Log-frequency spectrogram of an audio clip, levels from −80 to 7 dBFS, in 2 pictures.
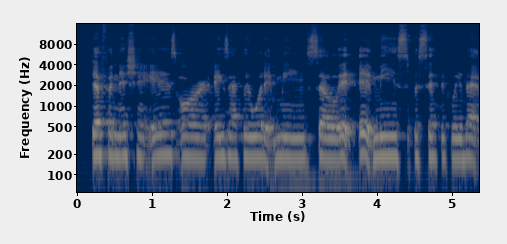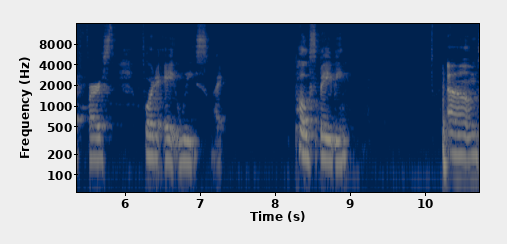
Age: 20-39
